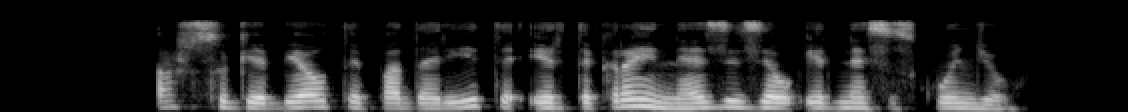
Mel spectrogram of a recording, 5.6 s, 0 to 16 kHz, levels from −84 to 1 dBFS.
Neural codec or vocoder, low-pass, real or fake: none; 7.2 kHz; real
